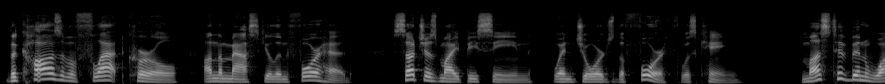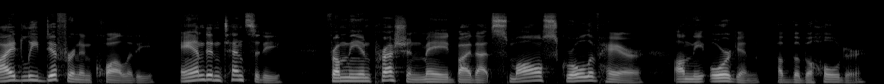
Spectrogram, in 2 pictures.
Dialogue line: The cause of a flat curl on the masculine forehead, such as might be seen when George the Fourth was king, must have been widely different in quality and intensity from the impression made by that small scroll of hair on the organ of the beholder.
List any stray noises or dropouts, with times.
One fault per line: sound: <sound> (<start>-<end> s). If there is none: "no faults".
no faults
